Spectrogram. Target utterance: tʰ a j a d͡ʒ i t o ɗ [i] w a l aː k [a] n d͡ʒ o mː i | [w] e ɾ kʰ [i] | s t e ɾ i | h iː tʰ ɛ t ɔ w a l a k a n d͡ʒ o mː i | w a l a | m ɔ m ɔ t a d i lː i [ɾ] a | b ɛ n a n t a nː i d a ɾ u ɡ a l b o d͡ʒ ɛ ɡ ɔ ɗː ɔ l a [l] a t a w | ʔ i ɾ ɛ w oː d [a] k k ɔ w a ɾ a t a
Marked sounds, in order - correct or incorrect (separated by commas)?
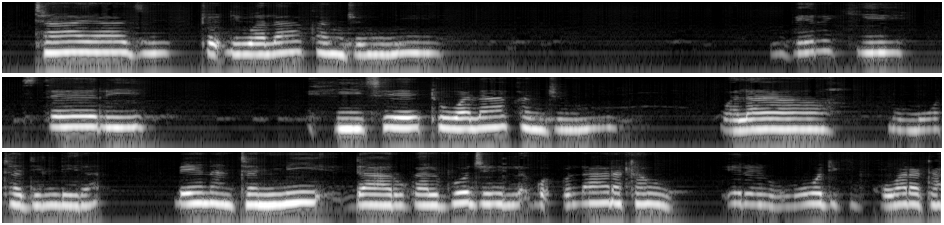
correct, correct, incorrect, correct, correct, incorrect, incorrect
